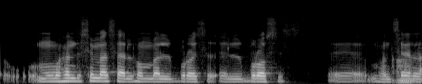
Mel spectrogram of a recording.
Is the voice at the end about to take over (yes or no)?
no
